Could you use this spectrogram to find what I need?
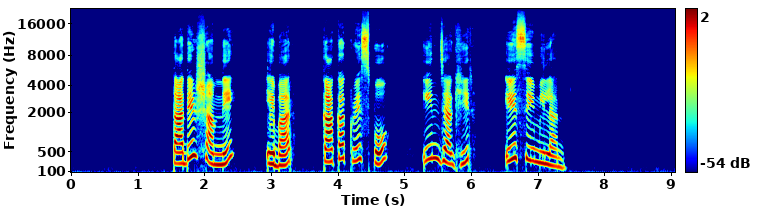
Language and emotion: Bengali, neutral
